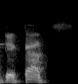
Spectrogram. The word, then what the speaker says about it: Descartes: René Descartes, bacanya Descartes, ya.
